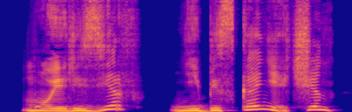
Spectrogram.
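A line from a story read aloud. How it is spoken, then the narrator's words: Snakelike hiss, female. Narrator (Russian): змеей зашипела целительница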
